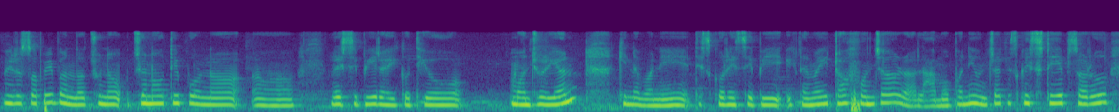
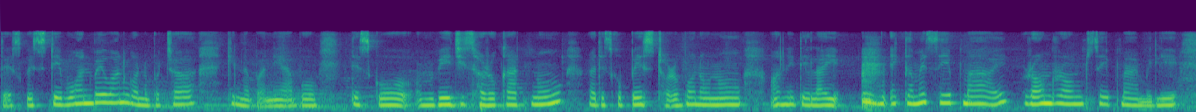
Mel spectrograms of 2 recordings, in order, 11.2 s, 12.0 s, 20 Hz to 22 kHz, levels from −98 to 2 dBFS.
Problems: constant background noise, continuous background conversations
